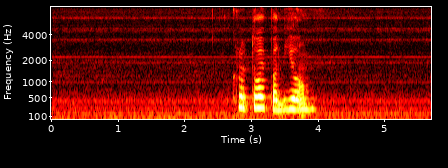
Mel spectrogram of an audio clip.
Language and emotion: Russian, sad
